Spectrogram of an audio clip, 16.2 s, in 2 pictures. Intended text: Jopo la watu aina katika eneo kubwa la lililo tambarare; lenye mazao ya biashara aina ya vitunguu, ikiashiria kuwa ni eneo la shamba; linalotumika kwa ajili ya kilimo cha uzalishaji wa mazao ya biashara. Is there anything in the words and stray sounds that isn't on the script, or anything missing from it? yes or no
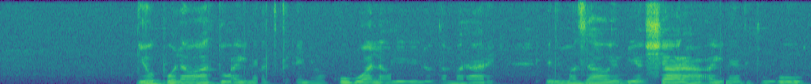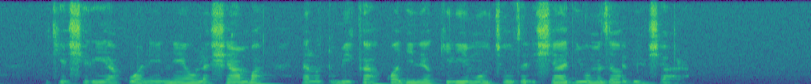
yes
